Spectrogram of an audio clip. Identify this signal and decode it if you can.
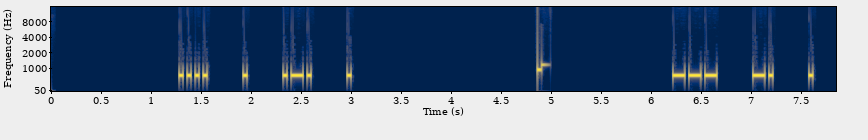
Morse code, heard as a keyed tone, about 30 wpm, spaced as for 17 wpm, 700 Hz. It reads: HERE ONE
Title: 3x Character Spacing - Top 300 Words - 30wpm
